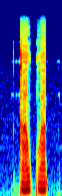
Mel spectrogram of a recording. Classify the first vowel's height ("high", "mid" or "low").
low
